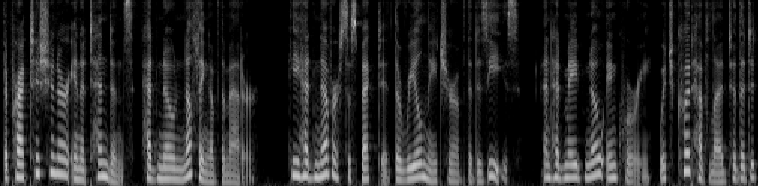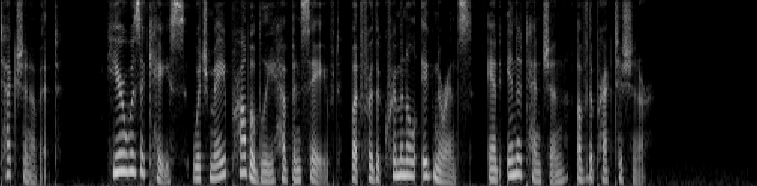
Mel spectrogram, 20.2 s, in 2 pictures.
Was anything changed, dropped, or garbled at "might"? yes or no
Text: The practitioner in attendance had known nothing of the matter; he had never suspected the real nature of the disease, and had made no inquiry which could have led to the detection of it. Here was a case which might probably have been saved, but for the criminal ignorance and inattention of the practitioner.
yes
